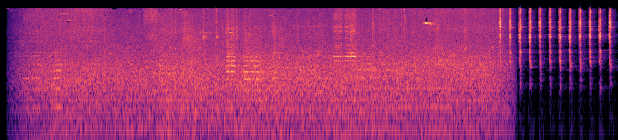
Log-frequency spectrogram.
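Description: City road traffic noise, a steady rumble of cars fading in at the start, with car horns sounding twice. About ten seconds in the traffic cuts off abruptly and is followed by a fast run of sharp ticks, about five a second.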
